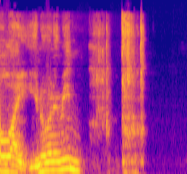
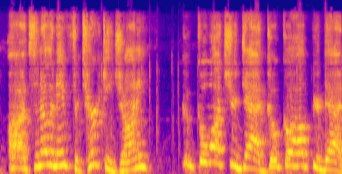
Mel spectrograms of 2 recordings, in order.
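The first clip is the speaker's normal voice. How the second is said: higher-pitched mock-mom improvising; flustered mom; 8 semitones higher than usual. Mom sending Johnny off to his dad, flustered high voice. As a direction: cover up, then shoo the kid away. Mom fobs off curious child.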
